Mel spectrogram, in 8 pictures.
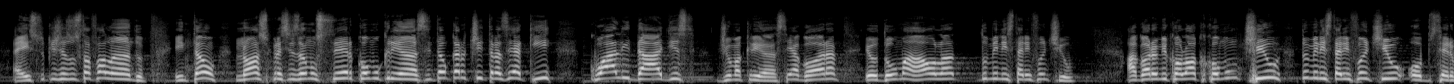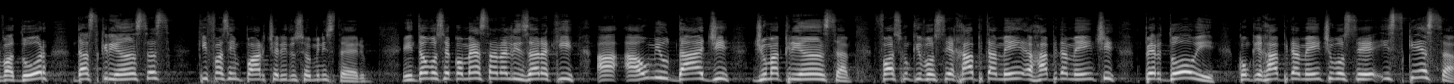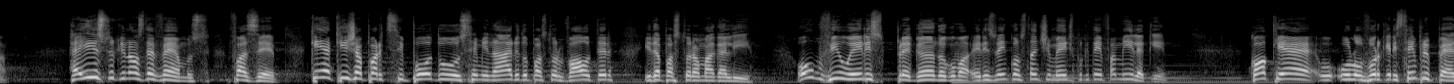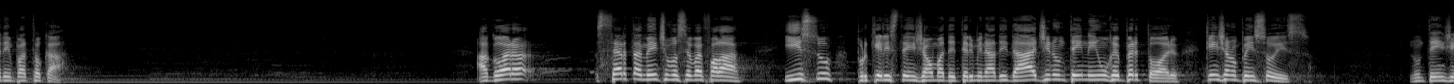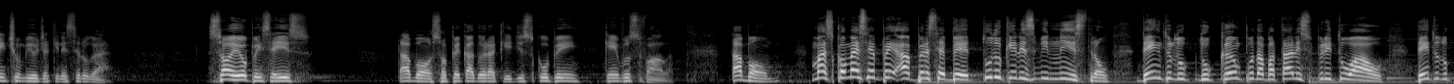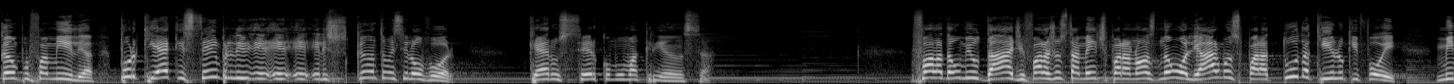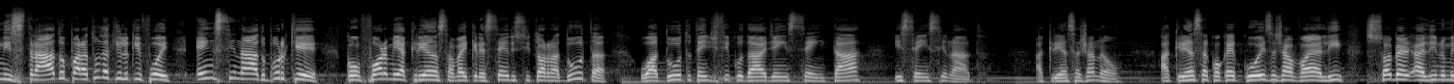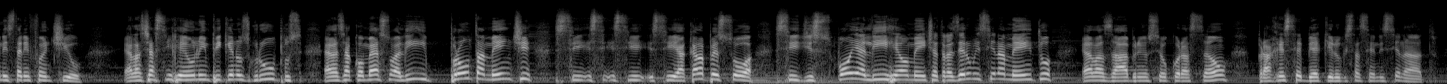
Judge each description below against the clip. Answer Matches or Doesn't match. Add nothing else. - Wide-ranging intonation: Matches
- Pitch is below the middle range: Doesn't match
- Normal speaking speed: Matches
